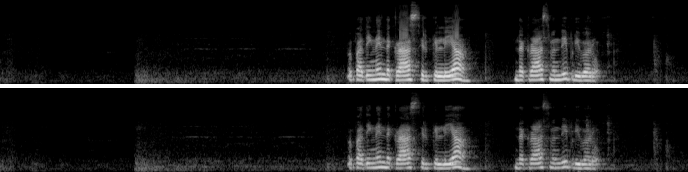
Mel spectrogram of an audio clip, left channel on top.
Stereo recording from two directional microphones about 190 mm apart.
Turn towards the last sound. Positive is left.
turn(degrees=40)  # may be behind; listen again after turning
